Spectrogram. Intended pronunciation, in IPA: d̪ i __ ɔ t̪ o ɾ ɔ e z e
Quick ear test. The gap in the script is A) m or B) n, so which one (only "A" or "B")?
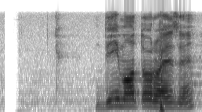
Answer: A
